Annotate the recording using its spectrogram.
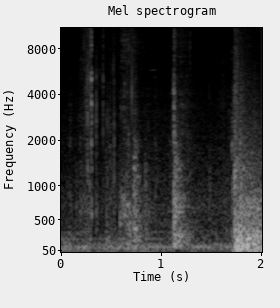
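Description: Two thumps over a low steady hum: a short sharp knock a little past halfway, then a louder, heavier thud near the end.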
